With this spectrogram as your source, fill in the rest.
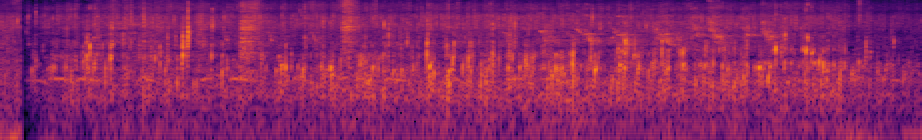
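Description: Water is poured into a pot of meat cooking down in a Bengali home kitchen, giving a steady splashing pour throughout, close and fairly loud.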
